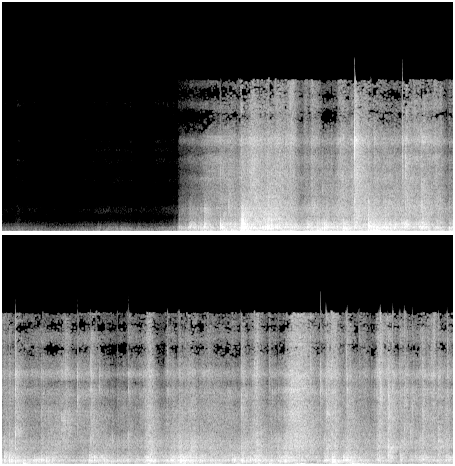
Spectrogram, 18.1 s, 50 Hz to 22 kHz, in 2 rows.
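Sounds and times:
plastic crinkling in hands: 3.6 - 18.0.

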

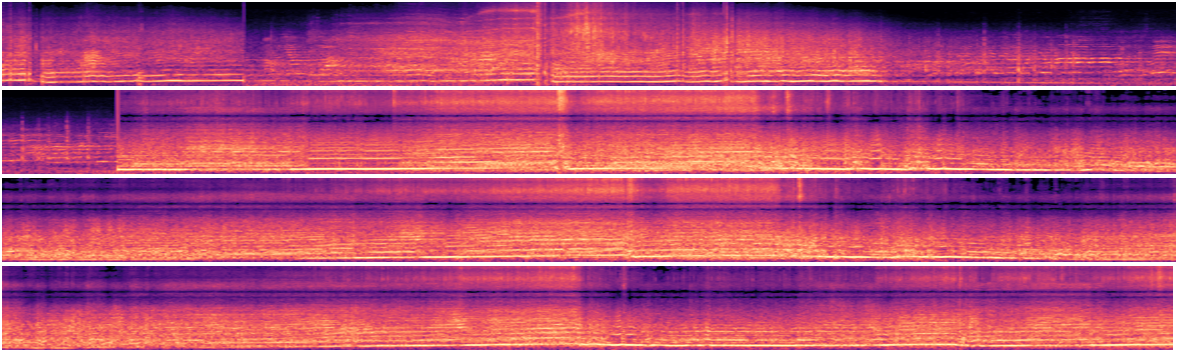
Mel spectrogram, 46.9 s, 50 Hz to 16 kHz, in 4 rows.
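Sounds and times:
car engine at full throttle: 0.0 - 10.8, 12.3 - 46.9.

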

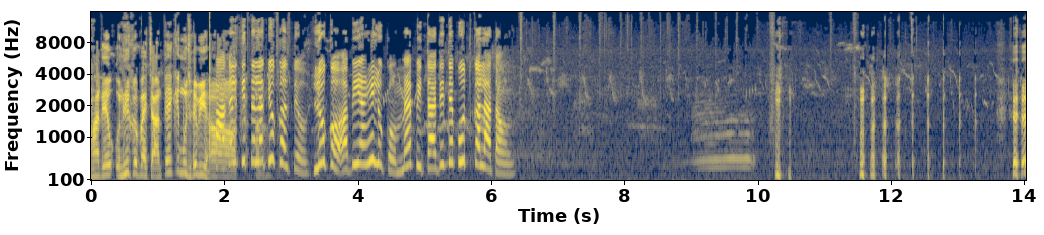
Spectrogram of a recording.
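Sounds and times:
cow mooing: 9.0 - 10.0
man laughing: 10.2 - 10.6, 11.4 - 14.0.

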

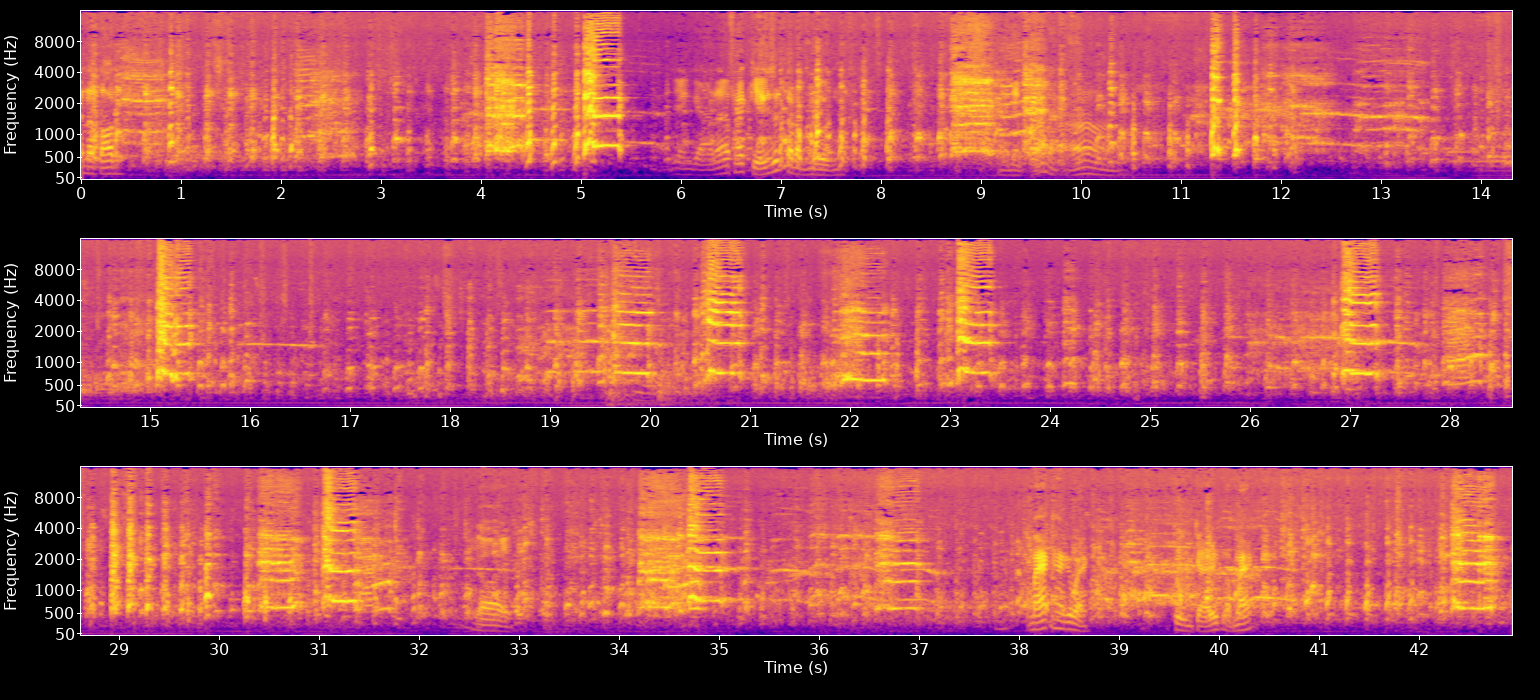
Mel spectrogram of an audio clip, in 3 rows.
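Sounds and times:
roosters clucking: 0.0 - 42.9
rooster crowing: 3.8 - 5.9, 8.7 - 10.4, 11.0 - 13.7, 15.0 - 16.8, 18.6 - 21.0, 25.8 - 28.4, 30.4 - 32.0, 34.1 - 37.5, 38.1 - 41.1, 42.2 - 42.9.

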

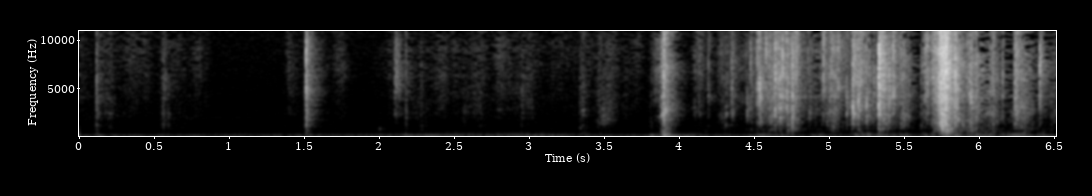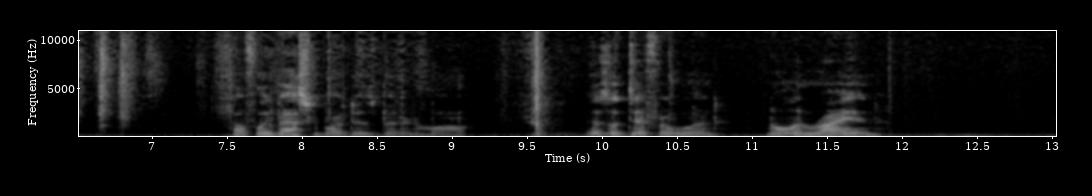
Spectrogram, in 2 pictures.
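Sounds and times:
cards flipped through by hand: 3.3 - 7.0.

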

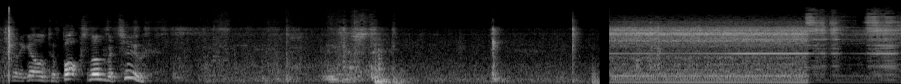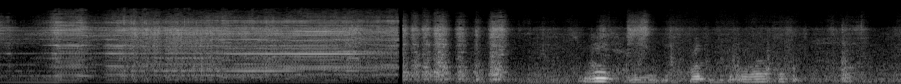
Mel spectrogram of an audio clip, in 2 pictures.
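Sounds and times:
power tool cutting wood: 6.1 - 13.0.

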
